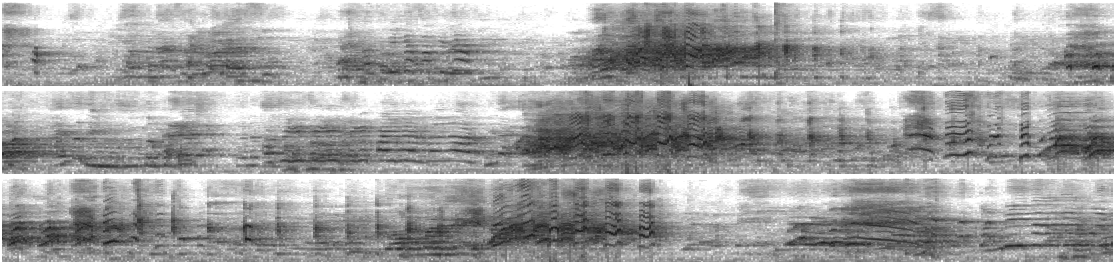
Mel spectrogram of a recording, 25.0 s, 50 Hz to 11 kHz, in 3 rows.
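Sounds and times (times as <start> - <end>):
group of people laughing: 0.0 - 10.9, 12.1 - 25.0
people talking: 0.0 - 25.0.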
